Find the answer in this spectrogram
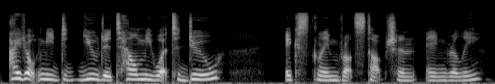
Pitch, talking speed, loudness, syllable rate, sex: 210 Hz, 155 wpm, -19 LUFS, 4.8 syllables/s, female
